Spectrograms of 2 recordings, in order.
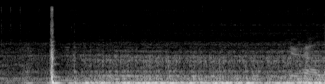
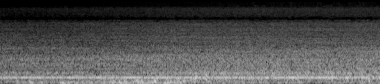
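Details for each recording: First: Five-year-old Suburban NT-20SQ RV furnace failing: a sharp thump at light-off, then a deep, steady roar far louder than normal; cause still unknown. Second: 5-year-old Suburban NT-20SQ RV furnace with new burner, running about 30 minutes, clean blue flame; smooth steady burner roar, even blower hum, no popping, rumbling or flutter: normal furnace operation after repair.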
